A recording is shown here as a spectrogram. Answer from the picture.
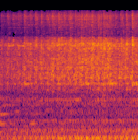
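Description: A small engine running steadily with a fast, even low rattle, under a steady hiss of open-air background noise.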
